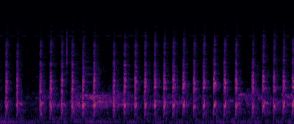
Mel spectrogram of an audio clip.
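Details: Red junglefowl hen seeking a male: after a short pause near the start, a quick run of clucking notes follows at roughly two and a half per second, somewhat irregular in spacing.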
